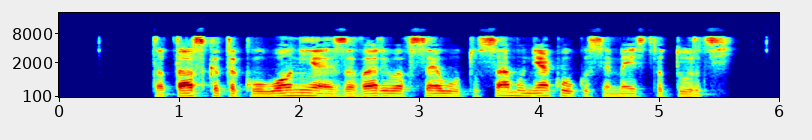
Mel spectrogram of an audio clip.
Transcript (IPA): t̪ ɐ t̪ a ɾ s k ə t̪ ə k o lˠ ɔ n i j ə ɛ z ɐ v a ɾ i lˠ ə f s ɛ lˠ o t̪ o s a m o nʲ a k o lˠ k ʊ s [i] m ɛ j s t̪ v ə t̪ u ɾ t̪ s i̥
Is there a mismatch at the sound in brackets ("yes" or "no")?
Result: yes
